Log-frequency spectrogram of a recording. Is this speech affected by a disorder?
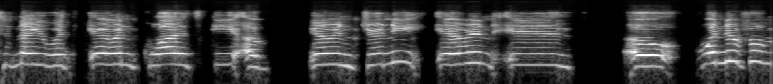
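Yes: cerebral palsy, spastic ataxic.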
